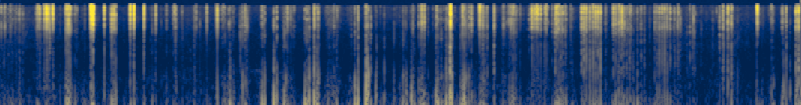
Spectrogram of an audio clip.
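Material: Glass.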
